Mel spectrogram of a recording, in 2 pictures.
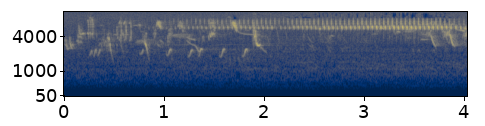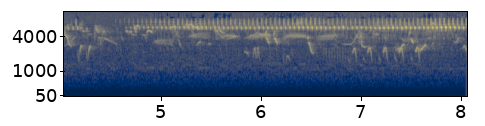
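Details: Common grasshopper warbler, typical of the habitat, gives a high, even, insect-like reel with one brief break in a dune valley near Oostkapelle, Netherlands, under a busy songbird chorus that includes nightingales.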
